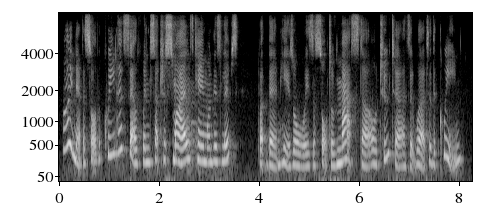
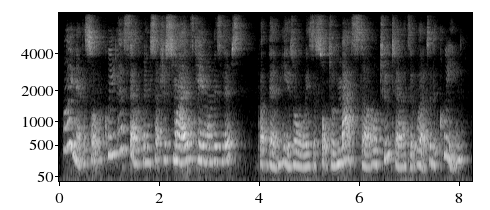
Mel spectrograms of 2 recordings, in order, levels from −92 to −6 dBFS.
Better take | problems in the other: first | noise reduction (neural separator model SepFormer DNS4)

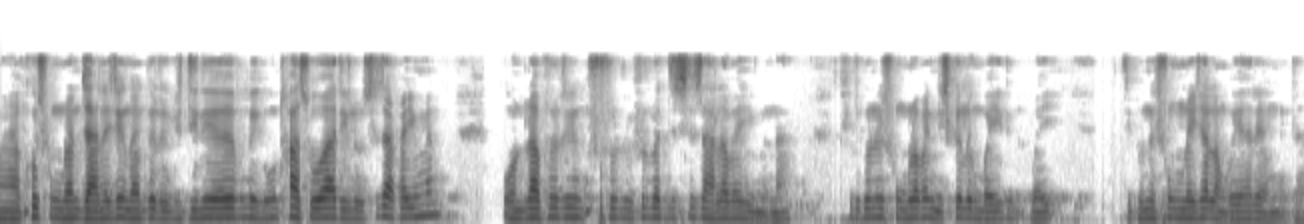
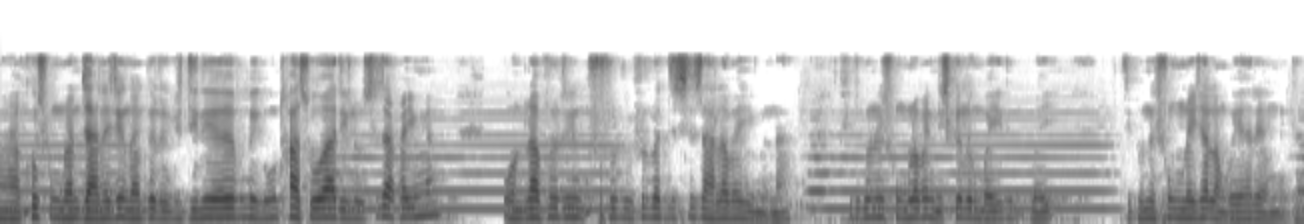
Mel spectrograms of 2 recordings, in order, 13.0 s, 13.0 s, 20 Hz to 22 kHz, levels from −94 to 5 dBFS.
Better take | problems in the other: first | background sound (Wind instrument, woodwind instrument); 13 dB below the speech

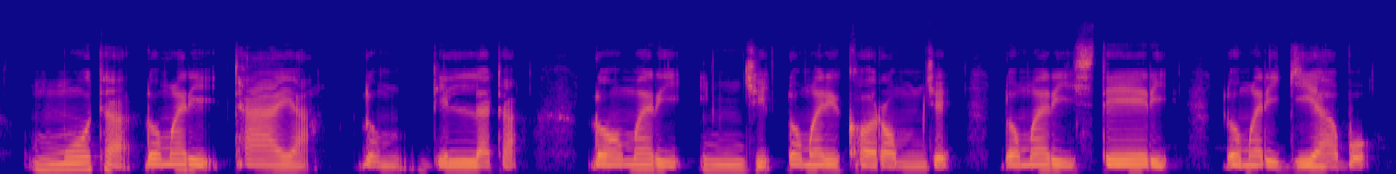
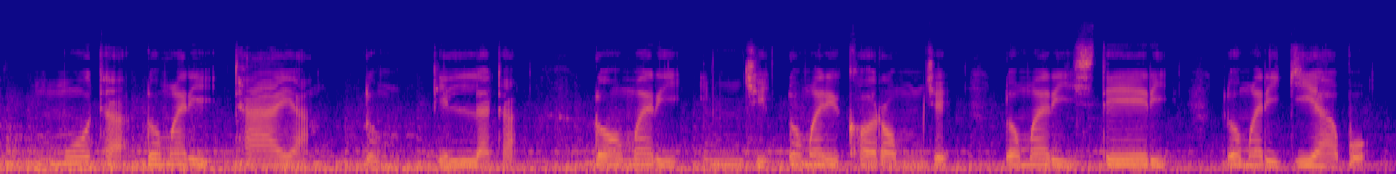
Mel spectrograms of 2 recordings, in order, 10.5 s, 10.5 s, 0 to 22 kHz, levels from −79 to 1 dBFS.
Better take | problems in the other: first | background sound (Drum); 4 dB below the speech

